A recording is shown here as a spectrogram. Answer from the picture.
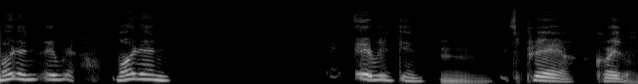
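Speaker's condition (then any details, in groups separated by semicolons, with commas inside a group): Cerebral palsy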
